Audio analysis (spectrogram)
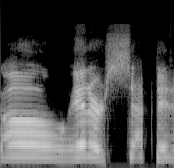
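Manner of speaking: high, slow, hushed-in-wonder call; awed broadcaster. Retold or imitated. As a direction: let the word hang in amazement. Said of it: "It's just like".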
